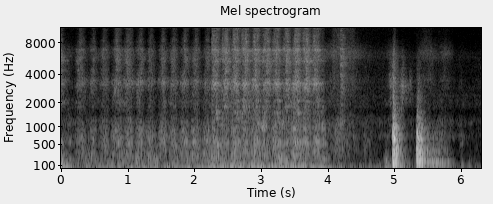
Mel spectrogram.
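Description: Hand file scraping back and forth on a quarter-inch aluminium rod held in a vise, filing a flat onto it; the strokes stop about four seconds in. Two sharp knocks follow about a second later.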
